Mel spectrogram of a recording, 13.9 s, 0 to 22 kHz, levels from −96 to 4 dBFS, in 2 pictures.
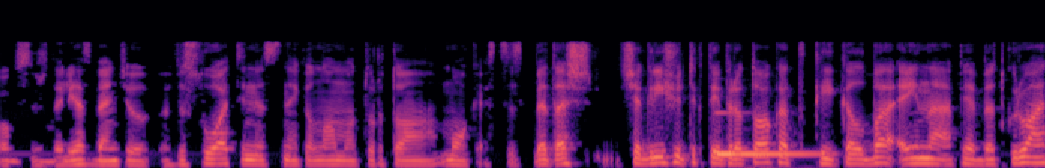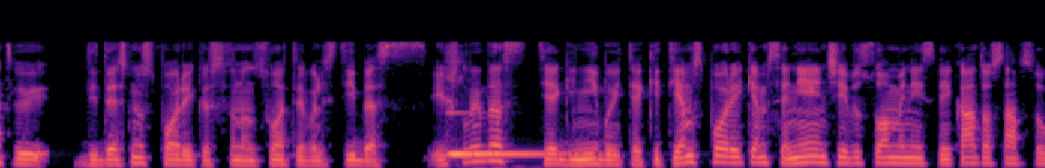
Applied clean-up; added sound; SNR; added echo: classical method spectral subtraction.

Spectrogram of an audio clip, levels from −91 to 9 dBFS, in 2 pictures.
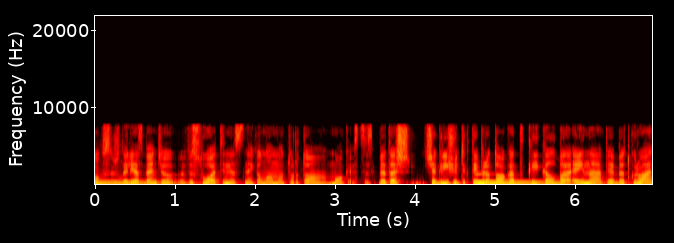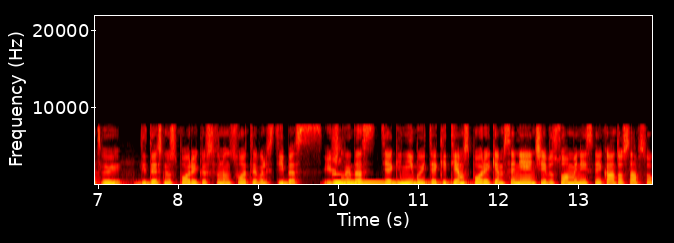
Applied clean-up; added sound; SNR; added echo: none; Marimba, xylophone; 7 dB; none.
